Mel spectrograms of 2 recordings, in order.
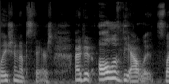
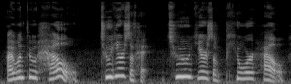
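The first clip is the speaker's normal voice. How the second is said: higher, louder, slowed and insistent; heated emphasis; 5 semitones higher, 5 dB louder than usual. Real, not acted. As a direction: hammer home how bad it was. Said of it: "I'm very passionate about this".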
